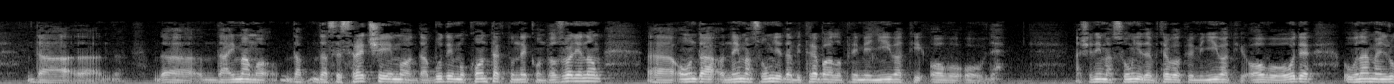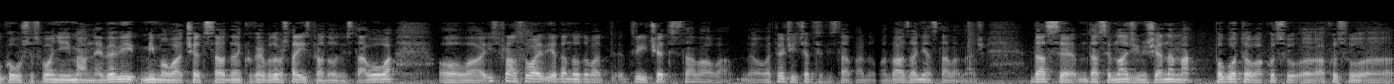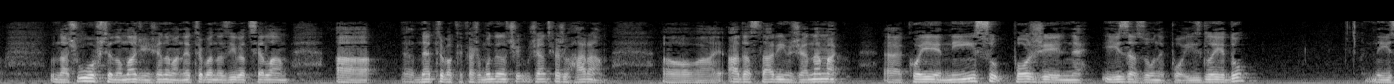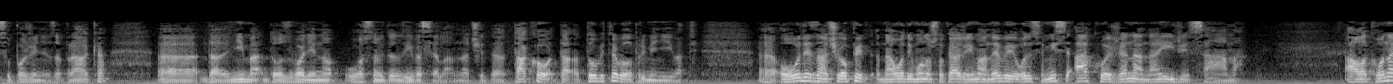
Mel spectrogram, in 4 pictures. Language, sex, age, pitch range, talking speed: Croatian, male, 40-59, 100-125 Hz, 160 wpm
